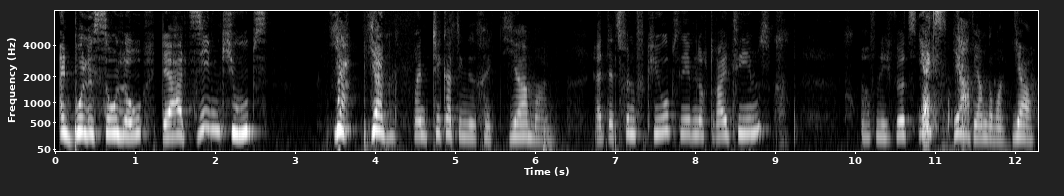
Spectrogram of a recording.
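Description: A young woman commenting on her own online match, excitable, swinging from low muttering to high squeals. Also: a little slow. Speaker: gamer streamer. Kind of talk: live gameplay commentary.

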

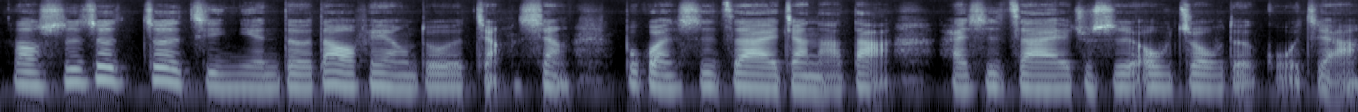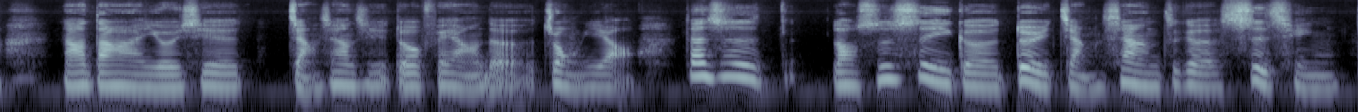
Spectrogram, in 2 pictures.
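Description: A woman hosts a book show, posing thoughtful, polite questions. Her voice is very low for a woman, recorded close and dry. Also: moderate pace, gravelly, few pauses, dry recording. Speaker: podcast host. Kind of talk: interviewing.

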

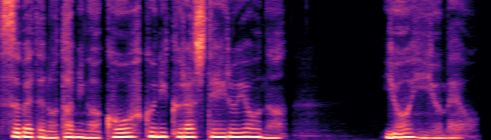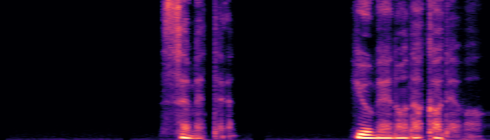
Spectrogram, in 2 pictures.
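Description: A woman's voice: medium pitch, steady tone, dark tone, husky, dry recording, studio quality. A woman playing a weary, imperious emperor. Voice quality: archaic, imperious speech. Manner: slow, brooding, half-whispered musing. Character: weary, world-tired figurehead emperor. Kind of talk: voice drama monologue.

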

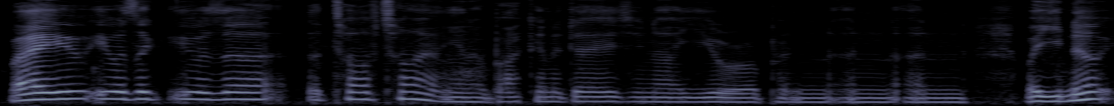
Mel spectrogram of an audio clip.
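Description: A man's voice: mid-range voice, fairly quick, crowd noise. A man with an accent, co-hosting a casual podcast chat, rambling and restarting his sentences. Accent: non-native English accent. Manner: rambling, restarts often, laughs loudly. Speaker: podcast co-host.

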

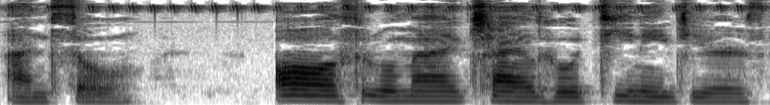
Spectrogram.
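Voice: mid-range voice, level tone, very slow, rough recording. A therapist from Jamaica, telling a reflective story in a thoughtful way with frequent restarts.

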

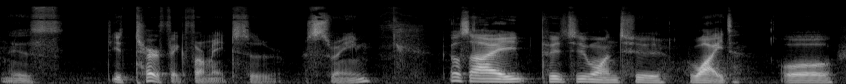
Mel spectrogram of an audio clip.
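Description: Slow, deep-voiced man. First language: Chinese. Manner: halting, hesitant speech with many fillers. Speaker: podcast host. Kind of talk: mock speaking exam answers.

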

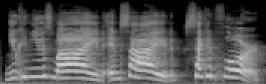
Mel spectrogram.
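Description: A woman's voice: very high-pitched, lively intonation, slow, fairly bright tone, heavily acted. A woman playing a rich, syrupy, commanding teenage queen bee with theatrical delivery in an amateur radio play. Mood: brisk.

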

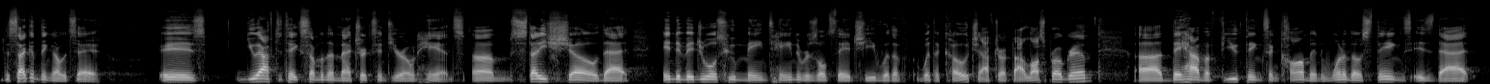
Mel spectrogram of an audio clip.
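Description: A man with a very low voice that has gone raspy and hoarse after a long day of talking. He hosts a casual podcast as a fitness coach, answering listener questions in a loose, rambling way, full of "like" and "um". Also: moderate pace. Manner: loose, filler-heavy explaining with frequent "like" and "um".

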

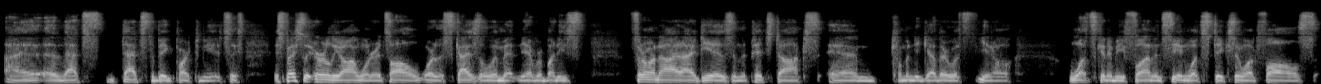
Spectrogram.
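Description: A man's voice: deep voice, level tone, a little fast, dry recording. A man speaking as a podcast guest, talking in a thoughtful, rambling way with lots of fillers and restarts. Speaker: game writer and designer guest. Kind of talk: conversational podcast interview.

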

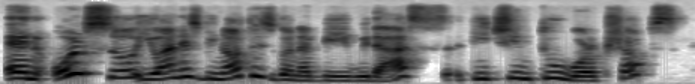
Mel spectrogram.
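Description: A middle-aged Italian woman with a fairly high voice speaks as a scholar being interviewed. Her English has an Italian accent. She talks conversationally and hesitates often, with ums and pauses as she goes. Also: animated, dark tone. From Italy. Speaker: interview guest, film scholar.

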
